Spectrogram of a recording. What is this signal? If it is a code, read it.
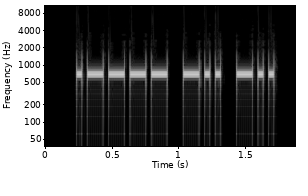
Morse code, heard as a keyed tone, about 30 wpm, 700 Hz. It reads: 1DD
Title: Three Challenging Letter-Number Combinations 30wpm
